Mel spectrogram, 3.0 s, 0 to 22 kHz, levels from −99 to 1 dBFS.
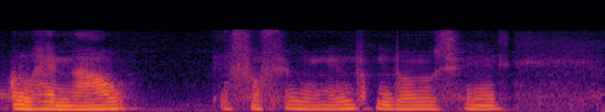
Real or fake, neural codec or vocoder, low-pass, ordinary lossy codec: fake; codec, 24 kHz, 0.9 kbps, WavTokenizer, medium music audio release; 7.2 kHz; none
